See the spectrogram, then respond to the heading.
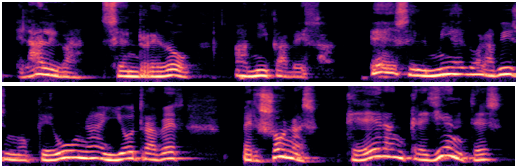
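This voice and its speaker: A man with a Madrid Spanish accent preaching an expository sermon, deliberate, pausing and posing rhetorical questions as he reads scripture. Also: fairly high pitch, darkish tone. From Spain, born in Andalusia and raised in Madrid.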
